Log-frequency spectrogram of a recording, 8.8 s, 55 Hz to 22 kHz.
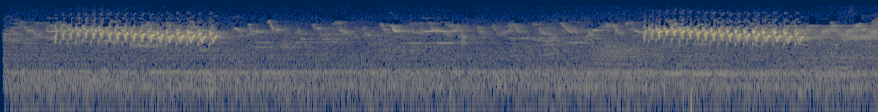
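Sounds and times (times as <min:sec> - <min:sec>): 
Hawaii creeper calling: 0:00.2 - 0:08.7.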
